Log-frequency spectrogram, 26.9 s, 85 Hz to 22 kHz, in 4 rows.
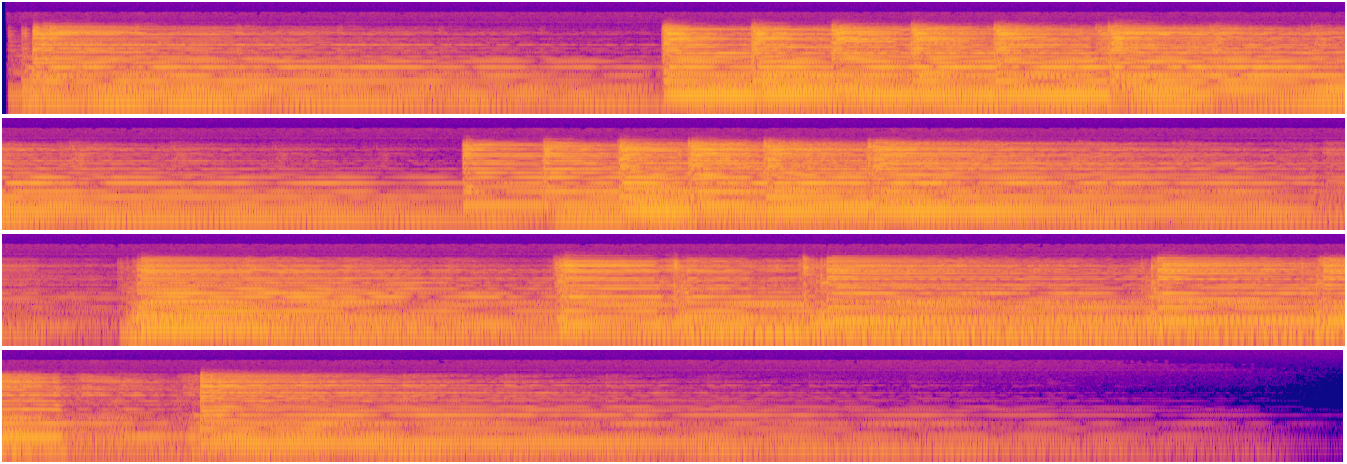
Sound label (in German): boss gigcaster 5 gitarre overtones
